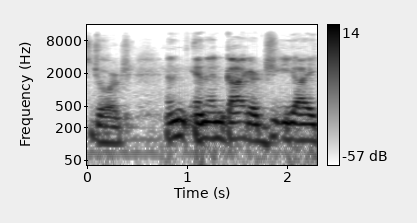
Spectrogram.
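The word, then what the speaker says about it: György: can find George Geiger but it's spelled G e o RG Y but it but of course in Hungarian that's George and then got your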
